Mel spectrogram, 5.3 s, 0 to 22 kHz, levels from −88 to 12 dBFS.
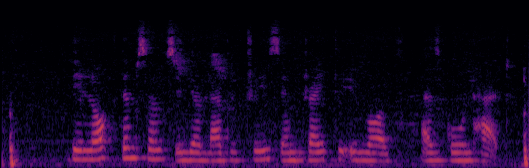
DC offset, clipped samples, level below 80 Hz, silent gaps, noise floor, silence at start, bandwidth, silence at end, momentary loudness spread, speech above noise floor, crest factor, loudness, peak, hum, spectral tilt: under 0.1%; under 0.1%; -66 dBFS; none; -64 dBFS; 0 s; 14 kHz; 0 s; 7 LU; 22 dB; 18 dB; -42 LUFS; -24 dBFS; none; -5.5 dB/octave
